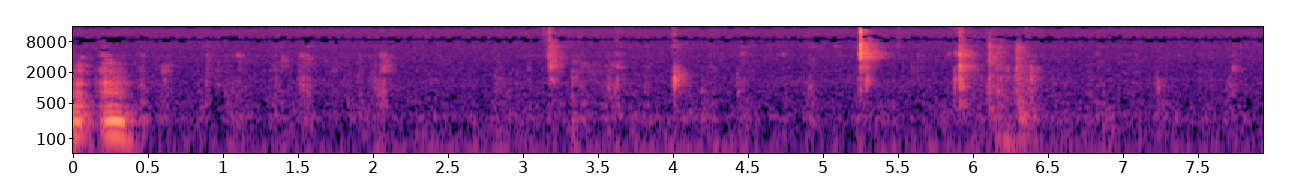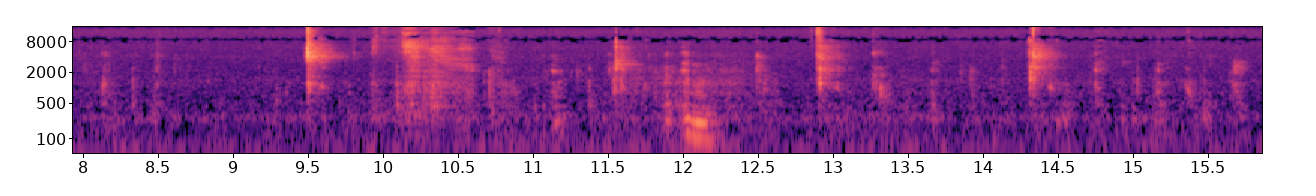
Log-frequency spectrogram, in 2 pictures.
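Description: Close-miked chewing and wet mouth sounds of a person eating a seafood boil, with irregular sharp clicks and smacks and a couple of low thumps.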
